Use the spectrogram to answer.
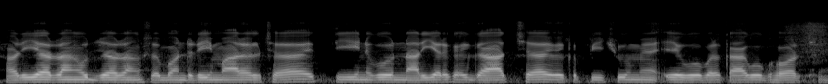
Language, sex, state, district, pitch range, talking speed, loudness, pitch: Magahi, male, Bihar, Samastipur, 105-110 Hz, 150 wpm, -28 LUFS, 110 Hz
